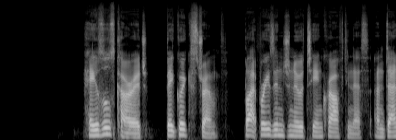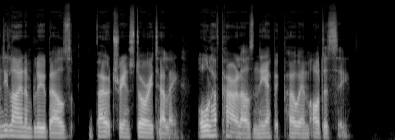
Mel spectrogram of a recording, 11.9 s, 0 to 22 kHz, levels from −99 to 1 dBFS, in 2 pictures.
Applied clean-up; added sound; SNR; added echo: neural mask model DeepFilterNet 3.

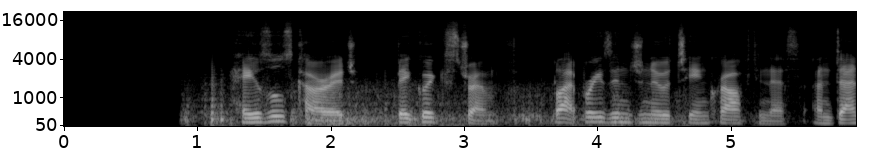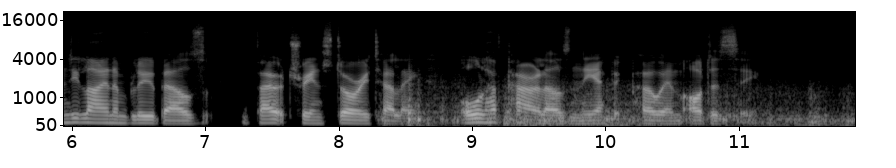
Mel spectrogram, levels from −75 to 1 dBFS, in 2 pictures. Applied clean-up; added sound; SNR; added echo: none; Thunder; 12 dB; none.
